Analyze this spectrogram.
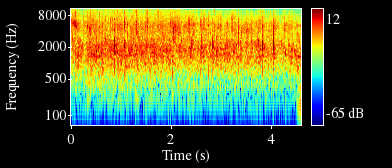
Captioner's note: applause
